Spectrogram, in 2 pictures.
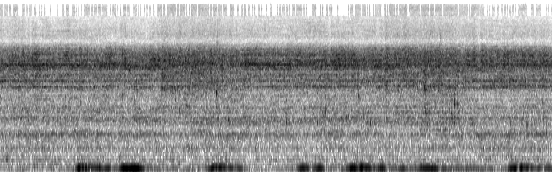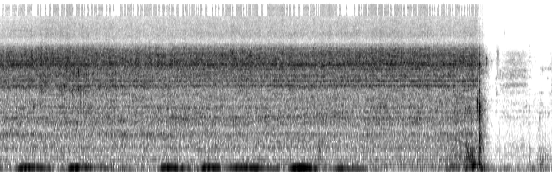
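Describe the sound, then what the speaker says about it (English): Hot tap water runs steadily into a sink for a face wetting before a safety razor shave, a constant close rush that cuts off abruptly near the end. "Get some nice hot water, and just dampen and moisten the face as usual"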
